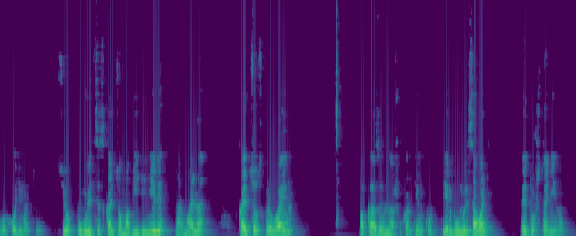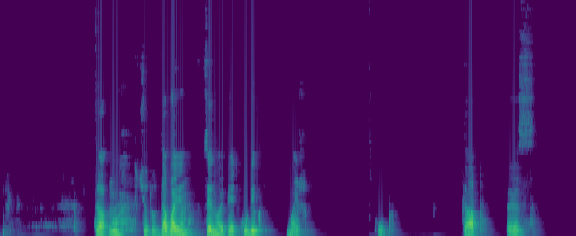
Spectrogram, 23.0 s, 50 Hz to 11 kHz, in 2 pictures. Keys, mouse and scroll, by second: 1.0-2.5 middle drag, 3.3 shift+middle drag, 6.2 click, 7.6 click, 8.2 shift+middle drag, 9.1 shift+middle drag, 13.3-13.7 shift+middle drag, 14.4-15.1 shift+middle drag, 16.6-18.9 drag, 20.7 Tab, 21.7 s.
